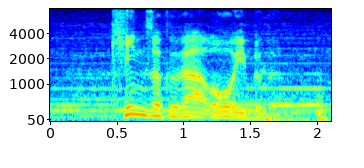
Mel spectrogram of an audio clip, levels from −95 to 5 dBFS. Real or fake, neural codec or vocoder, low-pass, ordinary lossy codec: fake; codec, 16 kHz, 8 kbps, FunCodec, trained on Chinese and English, 25 frames a second; none; none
